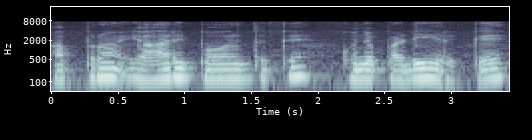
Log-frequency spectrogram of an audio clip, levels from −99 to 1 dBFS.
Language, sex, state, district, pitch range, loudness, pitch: Tamil, male, Tamil Nadu, Kanyakumari, 115-130 Hz, -17 LUFS, 120 Hz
